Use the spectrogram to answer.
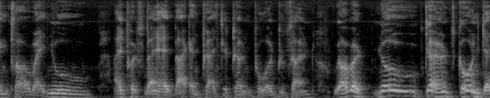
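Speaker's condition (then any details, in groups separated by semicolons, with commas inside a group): Cerebral palsy; from birth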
